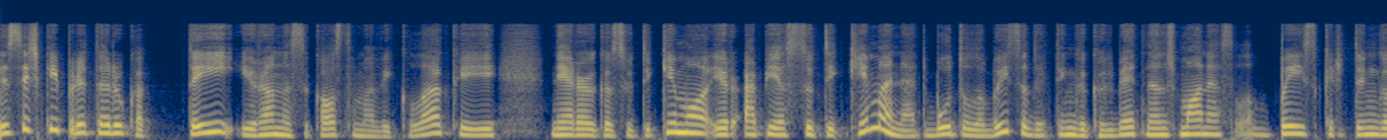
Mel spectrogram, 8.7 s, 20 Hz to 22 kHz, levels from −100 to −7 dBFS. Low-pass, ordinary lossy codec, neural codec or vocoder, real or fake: 10.8 kHz; AAC, 96 kbps; codec, 16 kHz in and 24 kHz out, 0.9 kbps, LongCat-Audio-Codec, four codebook decoder; fake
